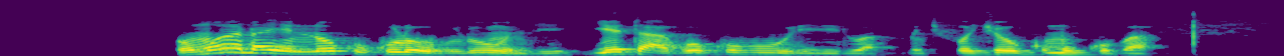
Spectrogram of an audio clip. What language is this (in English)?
Ganda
